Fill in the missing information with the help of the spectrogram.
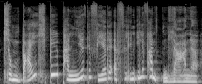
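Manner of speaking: high, squeaky enthusiasm; swooping, zealous chirp; eager little Ping-Pong. A narrator's reading. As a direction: offer it keenly in a tiny high voice. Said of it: "rief Ping-Pong eifrig".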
